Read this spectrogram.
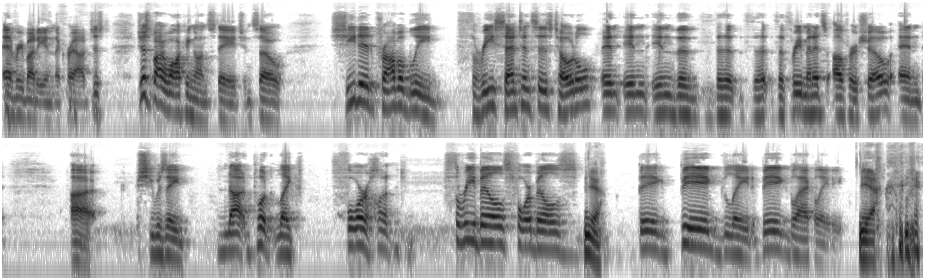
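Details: Adult male comedian who says he has a stutter: stuttering.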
